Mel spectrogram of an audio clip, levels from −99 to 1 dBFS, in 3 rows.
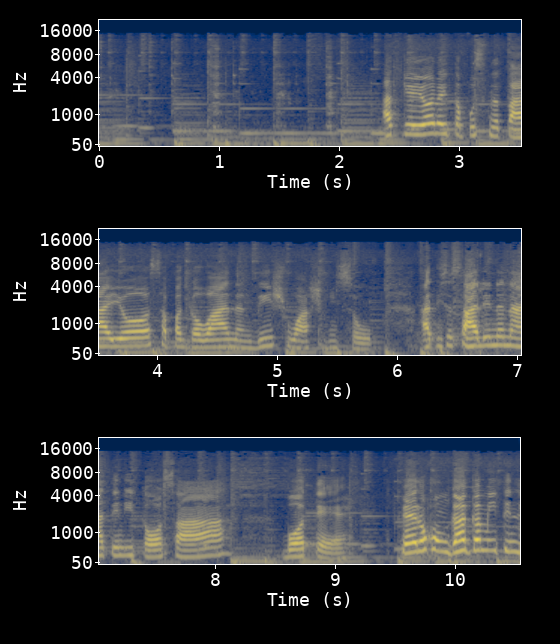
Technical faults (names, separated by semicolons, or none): call bitrate drop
